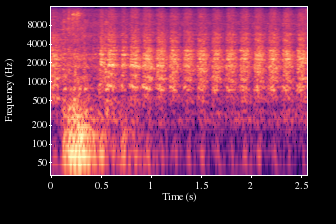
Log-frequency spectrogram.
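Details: Toyota 4Runner with a swapped SR engine after sanding bad grounds on the igniter: it fires for a second, then only fast, even cranking with no pickup. Fuel was suspected, since it ran fine on starting fluid; the fuel pump was replaced.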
